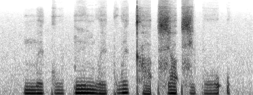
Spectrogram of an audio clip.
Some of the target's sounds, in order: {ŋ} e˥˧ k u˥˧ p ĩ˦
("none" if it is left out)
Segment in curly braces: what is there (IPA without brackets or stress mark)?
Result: m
